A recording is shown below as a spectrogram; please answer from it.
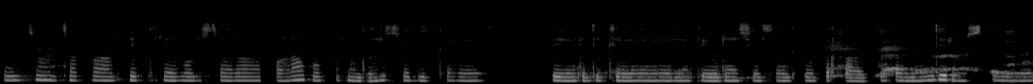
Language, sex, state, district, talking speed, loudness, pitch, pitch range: Rajasthani, female, Rajasthan, Nagaur, 70 wpm, -42 LUFS, 180 Hz, 170-190 Hz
